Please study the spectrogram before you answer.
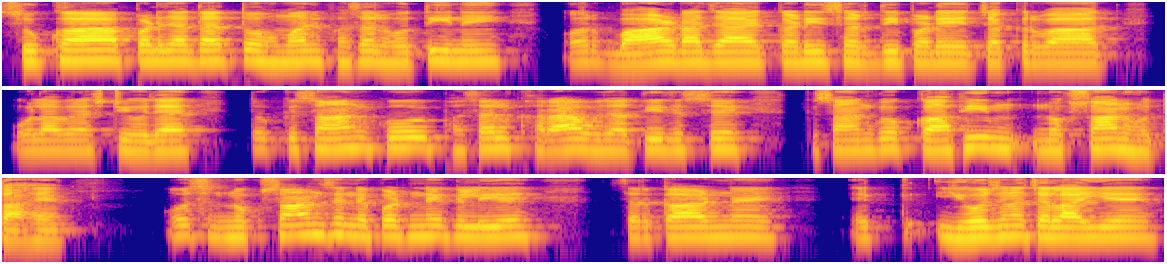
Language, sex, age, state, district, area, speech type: Hindi, male, 30-45, Rajasthan, Jaipur, urban, spontaneous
